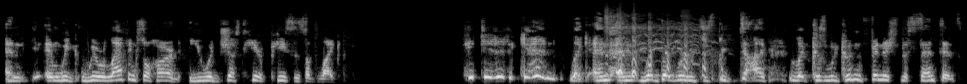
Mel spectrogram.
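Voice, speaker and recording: Husky-voiced man telling a story. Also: sits high, normal speed, hardly any pauses, no room sound, poor audio. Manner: animated, laughing, acts out quotes. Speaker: podcast co-host. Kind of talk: casual storytelling chat.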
